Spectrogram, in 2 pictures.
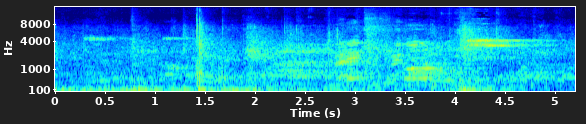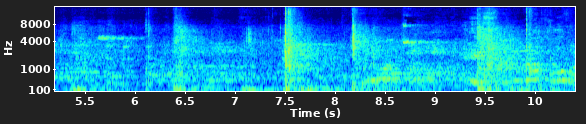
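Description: Volleyball rally in a large echoing sports hall: several sharp smacks of hands on the ball, with the loudest about one and a half seconds in and again past seven seconds. Short sneaker squeaks on the hardwood court and players' voices come in between.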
